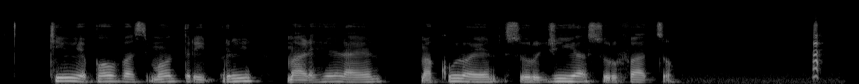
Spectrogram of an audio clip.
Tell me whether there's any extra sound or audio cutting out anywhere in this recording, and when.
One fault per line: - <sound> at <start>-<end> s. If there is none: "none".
- laugh at 8.1-8.2 s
